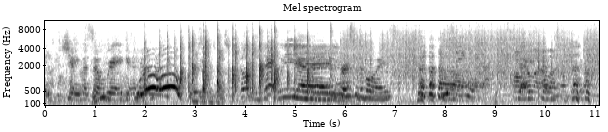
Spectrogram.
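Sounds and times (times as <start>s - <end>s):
people clapping: 1.9s - 6.2s.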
